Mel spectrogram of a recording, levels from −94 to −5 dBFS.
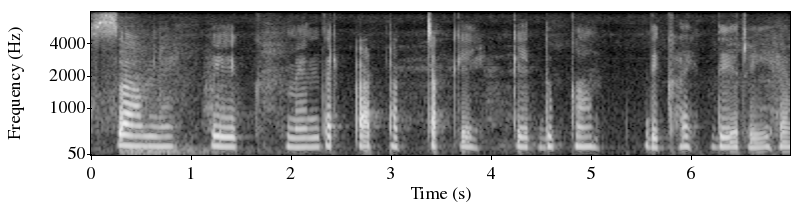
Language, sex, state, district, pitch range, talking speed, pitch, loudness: Hindi, female, Rajasthan, Bikaner, 190-210 Hz, 95 wpm, 200 Hz, -23 LUFS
